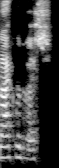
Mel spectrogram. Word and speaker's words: Lac La Biche: Facebook page that you're originally from, was it Lac La Biche? Is that how it's pronounced? Lac La Yeah, Biche, Lac La Biche.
